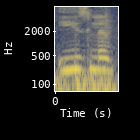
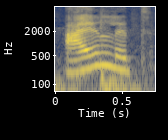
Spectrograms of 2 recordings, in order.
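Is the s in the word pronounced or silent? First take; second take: pronounced; silent. First: The s sound is pronounced in the word. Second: The s is silent, as in island. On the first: "se dice Islet" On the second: "no sé si se dirá Islet, así como Island"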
